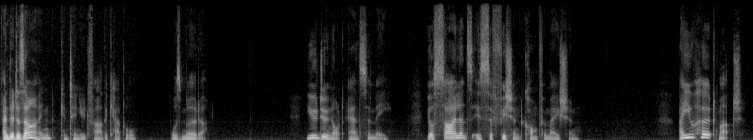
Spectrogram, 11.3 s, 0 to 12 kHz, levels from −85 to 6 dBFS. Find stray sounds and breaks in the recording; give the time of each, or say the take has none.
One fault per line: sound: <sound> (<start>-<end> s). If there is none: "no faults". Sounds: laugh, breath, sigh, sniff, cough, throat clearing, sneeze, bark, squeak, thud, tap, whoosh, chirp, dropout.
no faults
